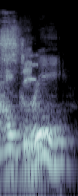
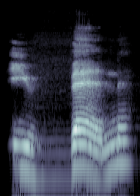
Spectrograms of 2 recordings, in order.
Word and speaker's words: Steven: It's not Steve. Steven. Not Stephen.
